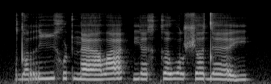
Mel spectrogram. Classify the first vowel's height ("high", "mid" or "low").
low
